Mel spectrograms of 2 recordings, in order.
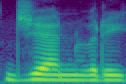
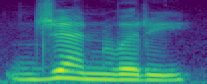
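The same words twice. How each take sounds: First: जनवरी said the English way, "January"; correct English pronunciation. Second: जनवरी said Indian-style as "jenvari"; the wrong Hindi way, जनवरी with a short flat e; wrong pronunciation. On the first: Teacher giving the right English जनवरी. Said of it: "English में हम उसे जनवरी कहते हैं". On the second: Teacher showing the common mistake, जनवरी said wrong. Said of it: "जनवरी नहीं". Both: Shown as a demonstration.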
